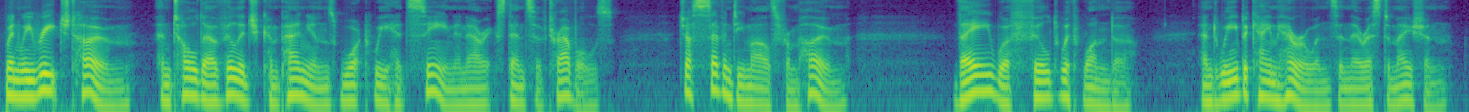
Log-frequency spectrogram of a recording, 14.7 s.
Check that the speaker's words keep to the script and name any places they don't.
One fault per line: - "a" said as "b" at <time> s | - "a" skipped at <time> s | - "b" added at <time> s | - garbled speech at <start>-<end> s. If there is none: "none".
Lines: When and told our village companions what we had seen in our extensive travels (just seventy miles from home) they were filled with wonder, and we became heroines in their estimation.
- "we reached home" added at 0.2 s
